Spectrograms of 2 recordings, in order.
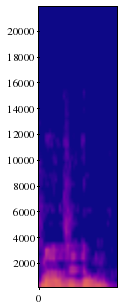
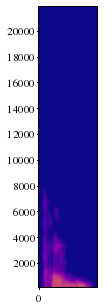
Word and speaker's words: Zedong: And yes, it's Mao Zedong. That's true. No, because it's like I'm old enough to remember when it was Tong and then it became Dong, and I can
